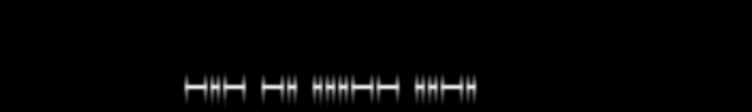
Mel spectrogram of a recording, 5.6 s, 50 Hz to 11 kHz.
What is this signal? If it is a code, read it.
Morse code, heard as a keyed tone, about 25 wpm, 700 Hz. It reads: KN3F
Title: USA Call Signs - 4 Characters - 25wpm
